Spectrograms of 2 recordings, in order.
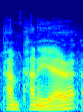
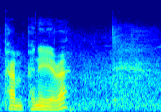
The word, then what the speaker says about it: Pampaneira: And then I realised the place I'm going to is not pronounced Pampaneira, as I've been saying, it's Pampaneira.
